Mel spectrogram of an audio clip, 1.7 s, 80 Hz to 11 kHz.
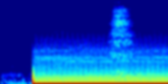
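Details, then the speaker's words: Steady low 80 Hz test tone from a sound-deadened car door speaker in a custom speaker pod plays cleanly, with no buzz or rattle, unlike the non-deadened door that rattles heavily at 80 Hz. "And at 100 hertz, everything kind of quiets down again."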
